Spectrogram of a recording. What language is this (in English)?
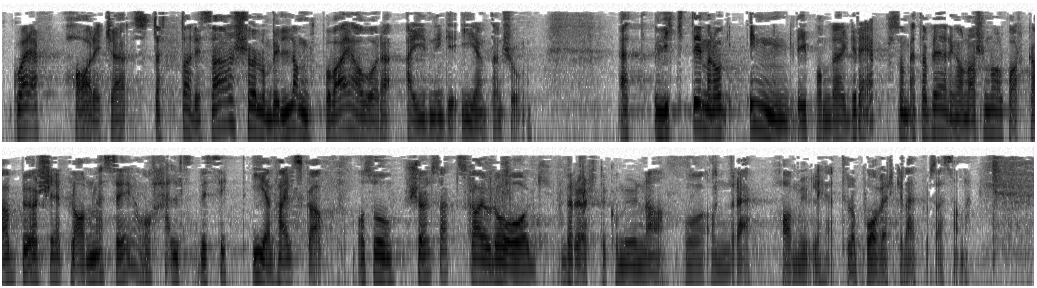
Norwegian Nynorsk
